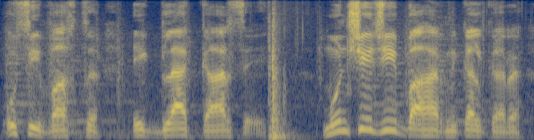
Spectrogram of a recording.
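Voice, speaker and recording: Lively male story narrator. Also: lowish voice, unhurried, over music. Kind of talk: dramatic scripted story narration.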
